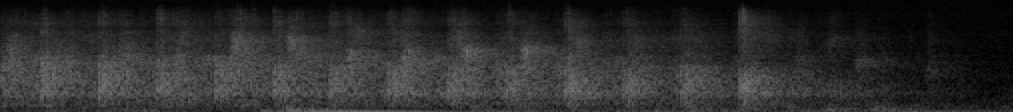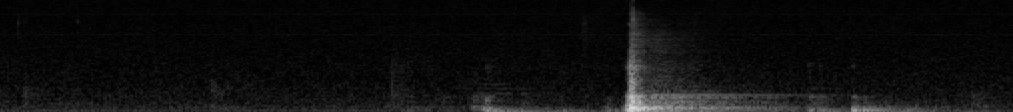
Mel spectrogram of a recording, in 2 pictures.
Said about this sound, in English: Let's bring her to the rostrum with an incredible round of applause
